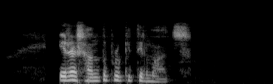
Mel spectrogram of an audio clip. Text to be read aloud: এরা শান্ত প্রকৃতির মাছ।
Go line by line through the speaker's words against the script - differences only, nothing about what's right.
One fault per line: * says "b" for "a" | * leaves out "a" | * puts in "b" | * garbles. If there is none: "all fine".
all fine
